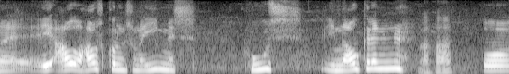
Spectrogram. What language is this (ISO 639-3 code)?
isl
